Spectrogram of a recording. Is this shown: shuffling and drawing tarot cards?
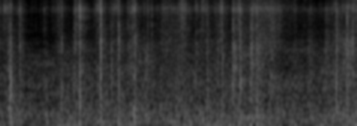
yes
